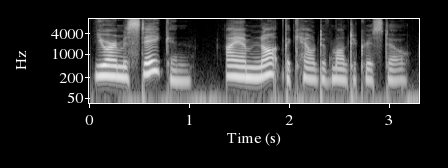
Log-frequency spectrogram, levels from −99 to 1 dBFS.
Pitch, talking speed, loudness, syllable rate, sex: 205 Hz, 180 wpm, -17 LUFS, 5.6 syllables/s, female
